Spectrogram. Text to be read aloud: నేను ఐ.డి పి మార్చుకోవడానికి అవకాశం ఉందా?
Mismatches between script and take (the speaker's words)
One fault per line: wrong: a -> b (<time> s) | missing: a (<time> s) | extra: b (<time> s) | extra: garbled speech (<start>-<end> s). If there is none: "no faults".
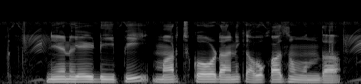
no faults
